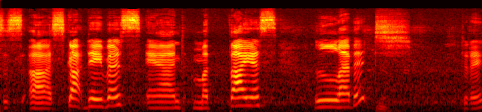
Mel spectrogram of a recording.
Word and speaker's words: Mathias Leavitt: that but this is uh scott davis and matthias levitt did i pronounce that you did you nailed it i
